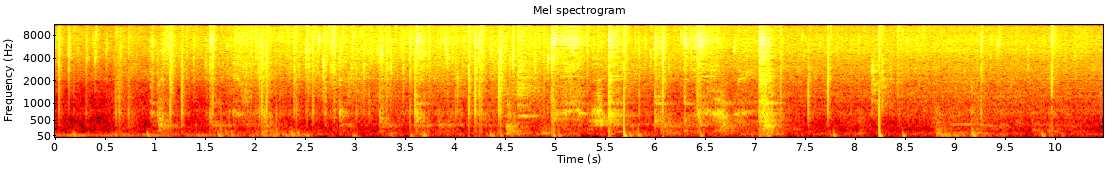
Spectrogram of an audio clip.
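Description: Cumin seeds and chopped green chilli fry in a pan, a steady hiss broken by frequent sharp crackles and pops, with scraping stirring strokes throughout, close and fairly loud without any voices.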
